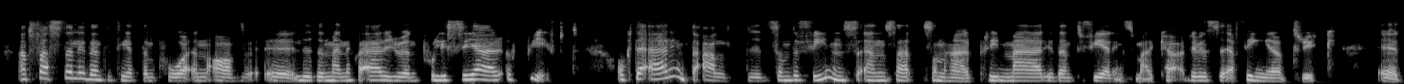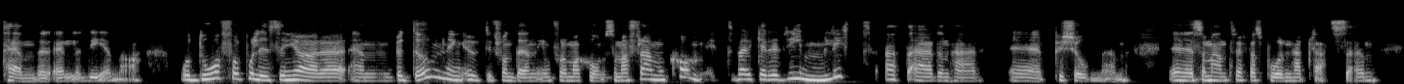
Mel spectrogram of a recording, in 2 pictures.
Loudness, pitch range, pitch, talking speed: -22 LUFS, 175-220 Hz, 185 Hz, 130 wpm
